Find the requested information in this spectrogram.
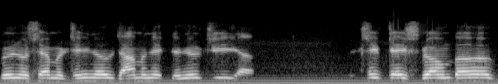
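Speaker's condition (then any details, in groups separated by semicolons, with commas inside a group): Throat cancer; cancer survivor, alive and well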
